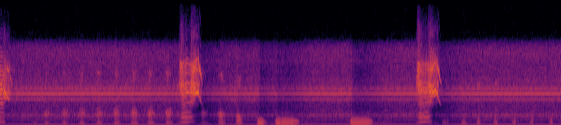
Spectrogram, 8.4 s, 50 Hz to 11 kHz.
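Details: Great horned owl pair courting at the nest at night, January 2022, the male calling to his mate: quick pulsed notes, two sharp high squeals, and a pair of long level hoots amid constant low electrical hum.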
